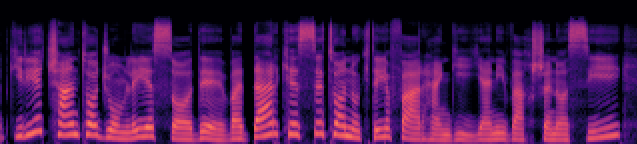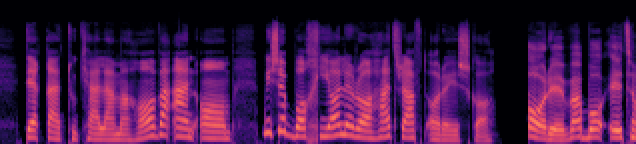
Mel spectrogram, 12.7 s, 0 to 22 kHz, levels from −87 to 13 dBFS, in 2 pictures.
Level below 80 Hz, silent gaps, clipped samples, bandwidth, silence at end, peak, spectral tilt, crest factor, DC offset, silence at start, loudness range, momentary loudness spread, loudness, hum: -64 dBFS; 11.39-11.60 s; under 0.1%; 13 kHz; 0 s; -4 dBFS; -4 dB/octave; 18 dB; under 0.1%; 0.1 s; 4 LU; 8 LU; -22 LUFS; none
